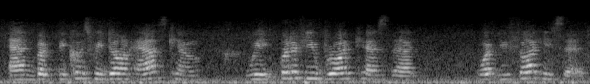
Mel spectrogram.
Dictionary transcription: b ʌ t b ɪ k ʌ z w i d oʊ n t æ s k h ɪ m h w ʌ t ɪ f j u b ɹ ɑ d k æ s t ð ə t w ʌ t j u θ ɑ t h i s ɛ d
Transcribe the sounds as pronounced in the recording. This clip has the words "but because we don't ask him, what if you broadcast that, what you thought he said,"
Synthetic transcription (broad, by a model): b ʌ t b ɪ k ʌ z w i d oʊ n t æ s k h ɪ m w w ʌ t ɪ f j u b ɹ ɑ d k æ s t ð ə t w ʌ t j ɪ θ ɑ t h i s ɛ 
